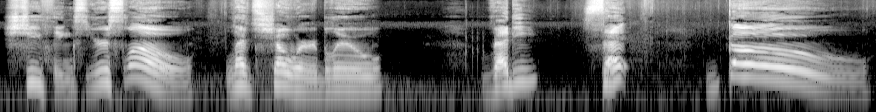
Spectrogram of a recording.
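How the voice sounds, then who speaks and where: A woman voicing a bossy farmyard toad in a storybook, loud and urging. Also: deep voice, sing-song, drawn-out words, dry recording, exaggerated voice.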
